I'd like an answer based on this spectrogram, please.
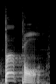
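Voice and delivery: strong P, vowel swallowed by R in "Purple"; English pronunciation. Shown as a demonstration. Teacher admiring the word, English pronunciation. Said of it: "Tenemos la P fuerte".

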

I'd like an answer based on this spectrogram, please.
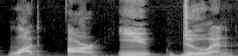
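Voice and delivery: "What are you doing?" slowly, each word apart; slow teaching model of "What are you doing?", unlinked. Shown as a demonstration. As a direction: pronounce "What are you doing?" carefully, with pauses between words. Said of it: "bien pronunciado palabra a palabra".

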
